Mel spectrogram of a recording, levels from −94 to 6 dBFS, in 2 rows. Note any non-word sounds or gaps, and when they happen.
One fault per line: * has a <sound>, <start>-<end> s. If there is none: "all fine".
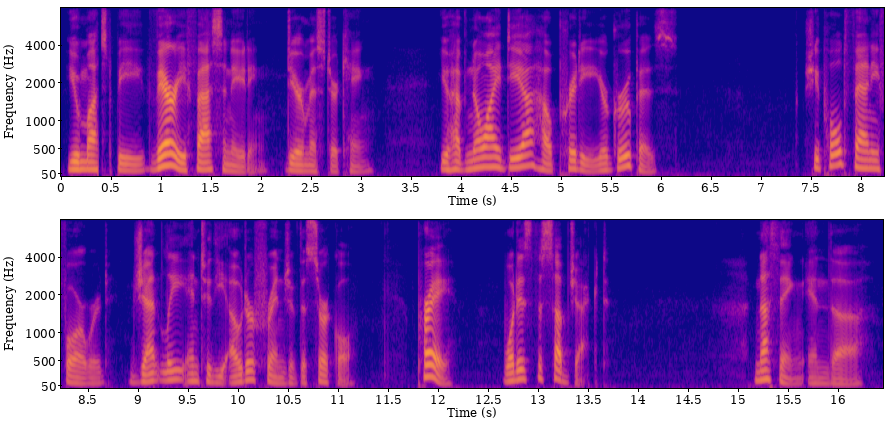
* has a dropout, 0.4-0.4 s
